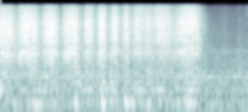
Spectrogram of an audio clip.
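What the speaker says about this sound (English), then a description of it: "just going to sand off a bunch of the edges on the design" Sandpaper rubs back and forth over the edges of a dry-embossed cardstock design, about a dozen quick rhythmic strokes, close and loud, then stopping abruptly near the end.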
